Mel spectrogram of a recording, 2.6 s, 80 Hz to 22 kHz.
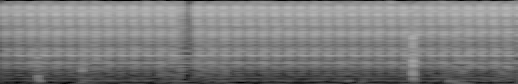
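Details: Electric fuel pump on a bench rig for cleaning 1985.5 Porsche 944 fuel injectors, powered from a power supply at no load (about 1 amp): even, rapid buzzing pulse of about thirteen beats a second that never wavers, running normally.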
